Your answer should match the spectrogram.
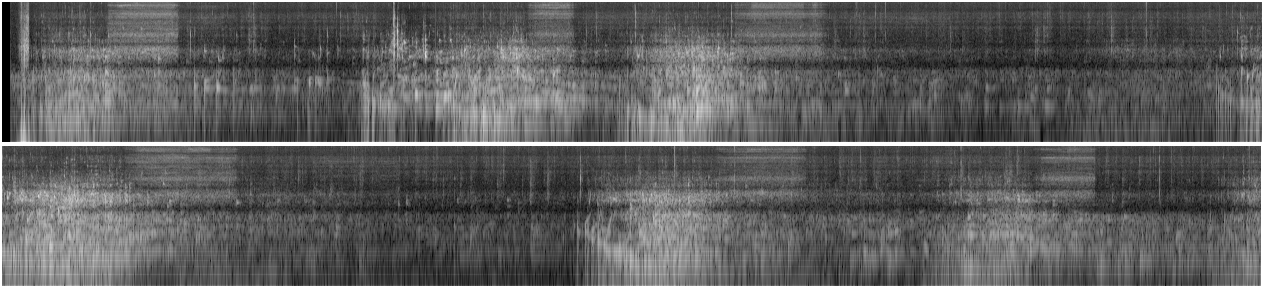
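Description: Scuba diver breathing through a regulator underwater: each exhalation is a burst of rumbling, gurgling bubbles lasting a second or two, about six of them a few seconds apart, each followed by a short hiss of the next inhalation.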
